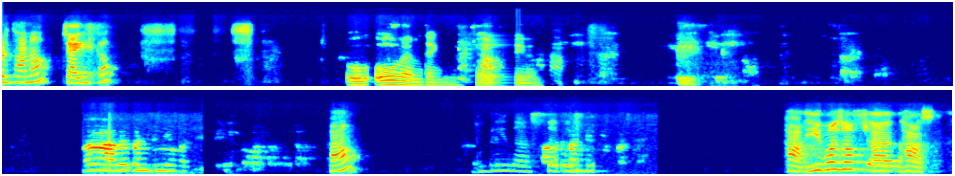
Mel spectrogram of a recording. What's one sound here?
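A woman speaks calmly, heard through an online call.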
